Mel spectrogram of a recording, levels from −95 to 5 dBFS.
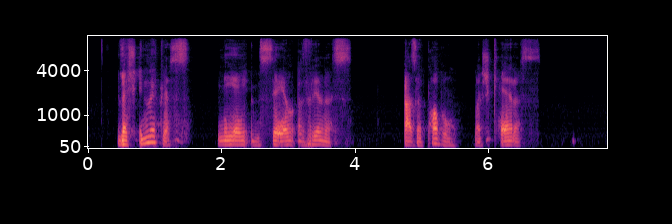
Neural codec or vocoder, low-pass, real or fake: codec, 24 kHz, 1.5 kbps, HILCodec; 10.8 kHz; fake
